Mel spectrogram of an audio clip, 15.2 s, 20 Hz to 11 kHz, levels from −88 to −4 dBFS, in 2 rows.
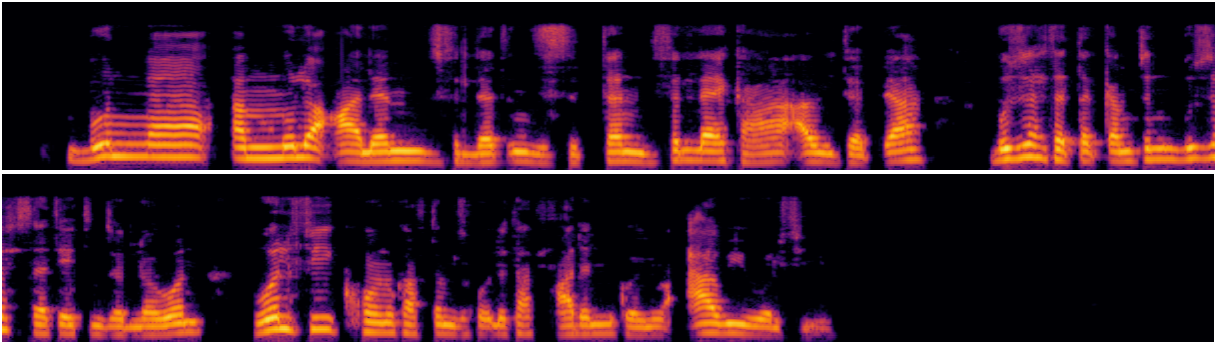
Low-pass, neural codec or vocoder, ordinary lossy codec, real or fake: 7.2 kHz; none; AAC, 64 kbps; real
